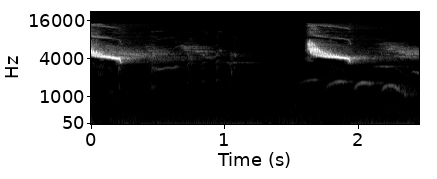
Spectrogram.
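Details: Female white-eye calling to stimulate males for bird training, with two shrill, down-slurred notes about one and a half seconds apart, trailed by soft, thin twittering.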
